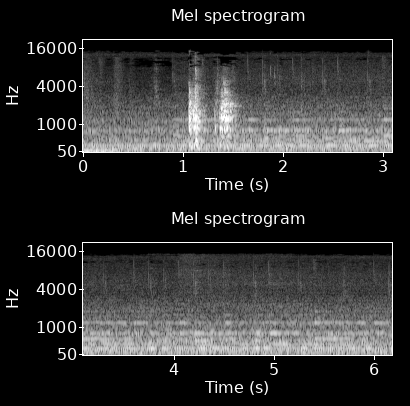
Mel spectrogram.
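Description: Granulated sugar poured from a cup into a pan of water, a faint soft patter of grains, over steady background music. Two short louder sounds come about a second in.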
